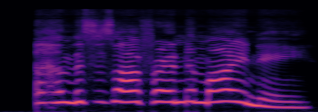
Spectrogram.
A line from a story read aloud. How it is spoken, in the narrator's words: Lavender said eagerly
